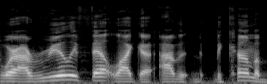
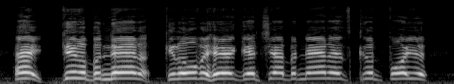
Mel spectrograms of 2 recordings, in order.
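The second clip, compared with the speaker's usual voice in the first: mock very high, pushy, insistent hollering; 9 semitones higher, 3 dB louder than usual. Retelling a banana vendor calling to the line: imitating a man yelling. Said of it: "he's yelling at me".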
